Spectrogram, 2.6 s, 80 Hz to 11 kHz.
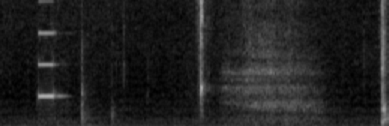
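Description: A Zendure SuperBase V4600 power station gives a short, quiet electronic beep as it powers on, followed by faint clicks and low room hiss.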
